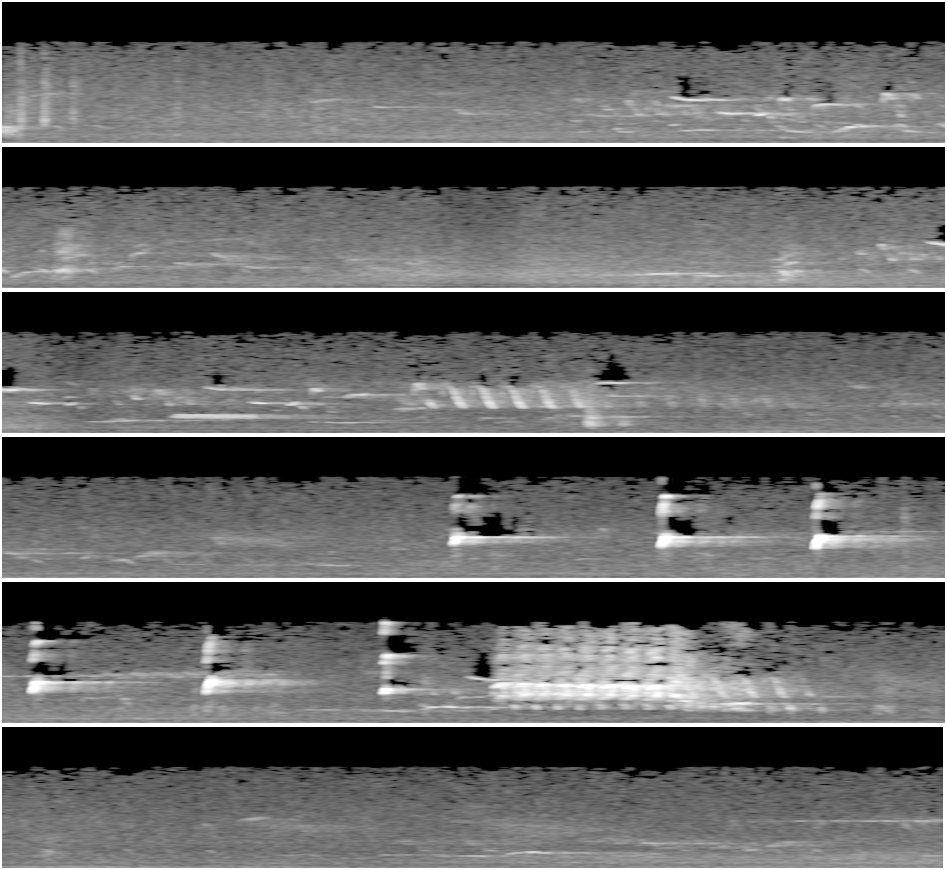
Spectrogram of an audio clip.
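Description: Wild birds calling over a steady outdoor background hiss: scattered faint calls, then about sixteen seconds in a run of six sharp, high notes roughly two-thirds of a second apart, followed by a brief busier burst of calls.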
